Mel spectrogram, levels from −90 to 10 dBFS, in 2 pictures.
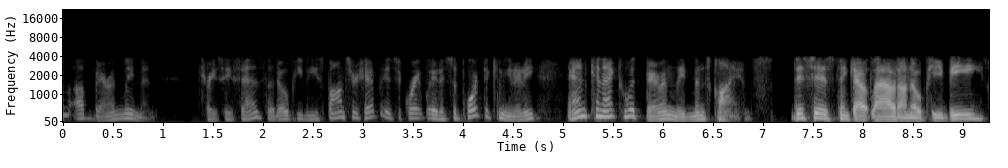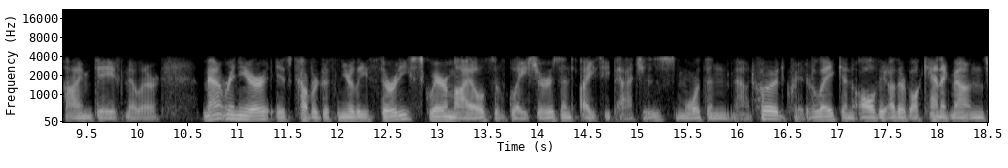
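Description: Throughout, the speech has passed through the AMR narrowband mobile codec, which rebuilds the voice from a coarse vocal-tract model at a low bit rate. Nothing above 3.8 kHz survives, and the voice sounds plainly buzzy and synthetic, which fits one of the lower modes around 8 kbps.

At 3.69 s, 4.71 s and 6.75 s, the microphone volume was stepped up as the input gain was raised in single jumps of about 7 dB, 3 dB and 2 dB. Voice and background leap louder together at each point.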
